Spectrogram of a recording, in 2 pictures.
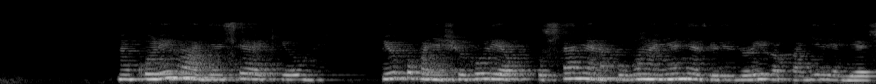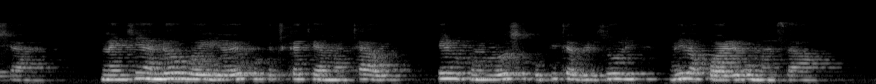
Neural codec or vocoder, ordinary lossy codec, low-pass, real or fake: none; AAC, 32 kbps; 7.2 kHz; real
